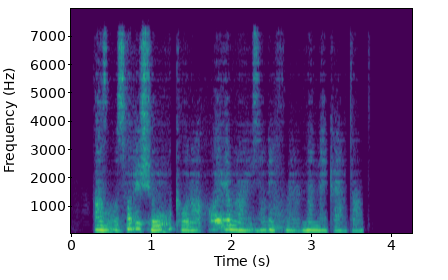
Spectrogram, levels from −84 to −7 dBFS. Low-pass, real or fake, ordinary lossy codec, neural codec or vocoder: 7.2 kHz; fake; Opus, 64 kbps; codec, 44.1 kHz, 0.9 kbps, DAC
